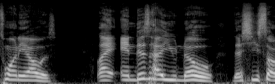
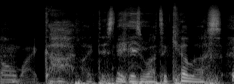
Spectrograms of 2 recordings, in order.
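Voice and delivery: hushed fear; 8 semitones lower, 13 dB quieter than usual. Retold or imitated. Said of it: "Me and Noah are like".

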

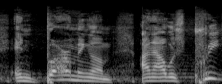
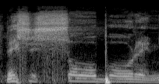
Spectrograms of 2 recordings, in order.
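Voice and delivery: low, drawn-out bored groan; bored son; 6 semitones lower, slower than usual. Retold or imitated. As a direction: imitate a teenager bored stiff, slowly. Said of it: "yawning, just like".

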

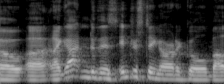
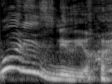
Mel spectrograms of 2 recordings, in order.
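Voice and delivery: slow amused disbelief; 6 semitones higher, slower than usual. Real, not acted. Host repeats the question, laughing.

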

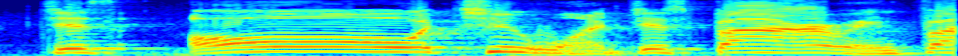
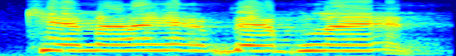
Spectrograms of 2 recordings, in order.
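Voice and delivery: higher-pitched mock request; imitated asker; 7 semitones higher than usual. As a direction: play someone cluelessly asking. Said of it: "And then you look at me and say".

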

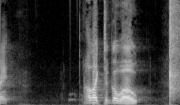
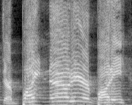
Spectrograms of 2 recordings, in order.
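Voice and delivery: put-on higher, louder, slow proud drunk announcement; drunk fisherman boasting; 9 semitones higher, 7 dB louder than usual. A drunk stranger bragging to the narrator about his catch, high and slow. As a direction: boast like a wasted guy with a branch of fish. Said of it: "He went".

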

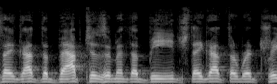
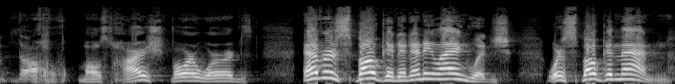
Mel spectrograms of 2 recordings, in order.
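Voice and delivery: rising emphasis; 7 semitones higher, 7 dB louder, slower than usual. Real, not acted. Building emphasis.

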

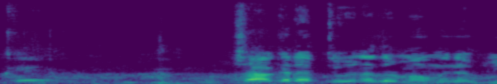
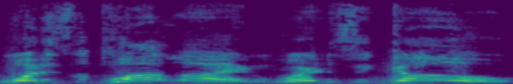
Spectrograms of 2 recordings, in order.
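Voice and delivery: high, slow indignant yell; mock outraged shout; 11 semitones higher, 5 dB louder, slower than usual. Mock outrage about game.

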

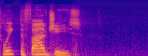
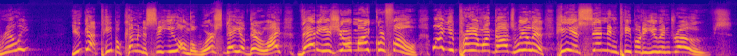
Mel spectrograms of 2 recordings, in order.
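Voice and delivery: rising preaching fervor; 8 semitones higher than usual. Real, not acted. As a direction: preach it up to the peak. Preacher rising to full force.

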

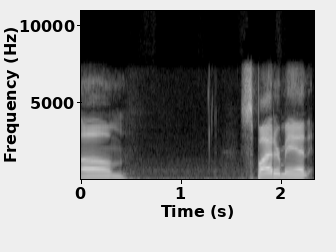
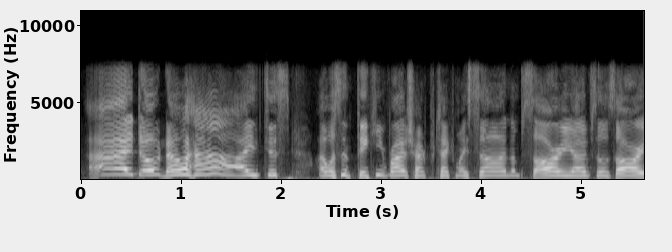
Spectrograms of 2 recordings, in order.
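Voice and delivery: apologetic mom; 12 semitones higher than usual. Retold or imitated. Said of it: "She's like".

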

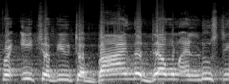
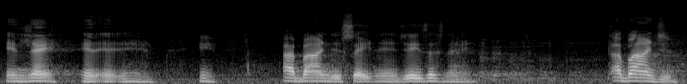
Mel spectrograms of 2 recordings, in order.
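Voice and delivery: much lower and softer, held back; low, quiet binding; 9 semitones lower, 14 dB quieter than usual. Real, not acted. Preacher binding Satan under his breath, low and quiet. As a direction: speak the binding low and soft.

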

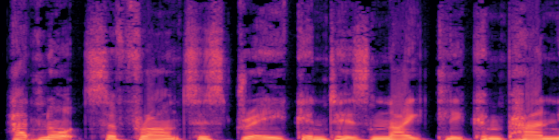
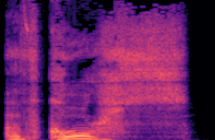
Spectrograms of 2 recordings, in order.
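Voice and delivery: understated Scots menace; menacing; 4 semitones higher than usual. A narrator's reading. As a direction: grant it with a veiled threat. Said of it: "his menacing tone".

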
